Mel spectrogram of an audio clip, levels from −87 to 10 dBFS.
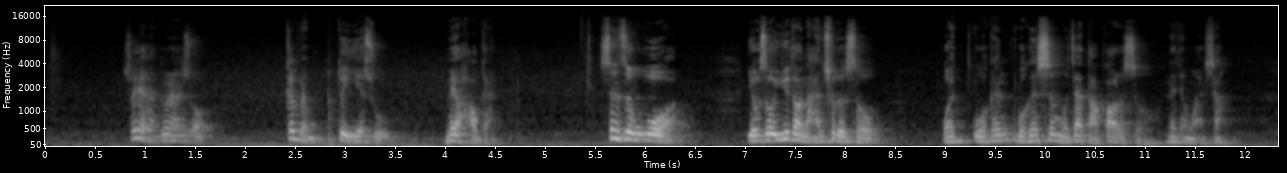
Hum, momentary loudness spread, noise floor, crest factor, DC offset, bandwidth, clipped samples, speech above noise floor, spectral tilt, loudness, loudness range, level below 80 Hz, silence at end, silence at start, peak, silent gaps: none; 17 LU; -57 dBFS; 20 dB; under 0.1%; 16 kHz; under 0.1%; 31 dB; -5.5 dB/octave; -27 LUFS; 7 LU; -56 dBFS; 0.4 s; 0.8 s; -8 dBFS; none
